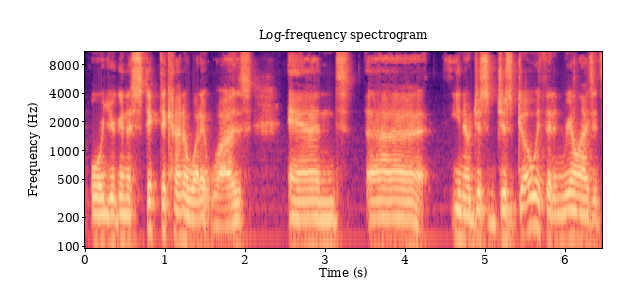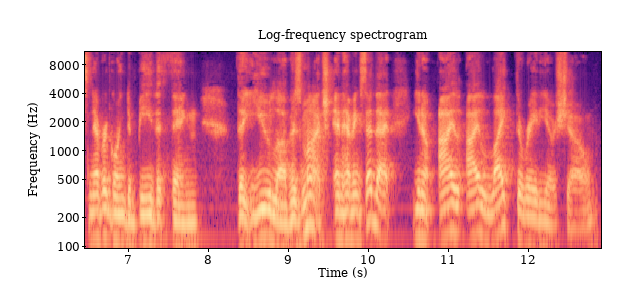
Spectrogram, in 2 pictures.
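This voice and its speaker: A man co-hosting a podcast in casual fan discussion, speaking emphatically and repeating phrases for stress. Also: fairly low pitch. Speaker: podcast co-host. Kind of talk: casual film discussion between fans.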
